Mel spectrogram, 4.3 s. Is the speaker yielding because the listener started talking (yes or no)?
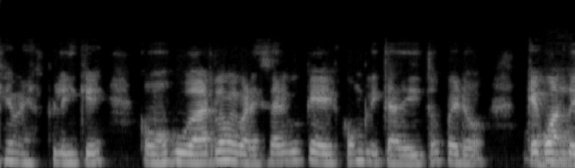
no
